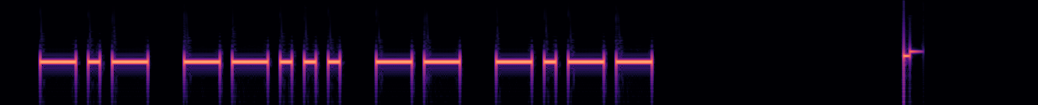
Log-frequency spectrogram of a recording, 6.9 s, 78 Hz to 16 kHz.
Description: Morse code, heard as a keyed tone, about 15 wpm, 700 Hz. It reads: K7MY
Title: K1USN SST QSO Practice - 15wpm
